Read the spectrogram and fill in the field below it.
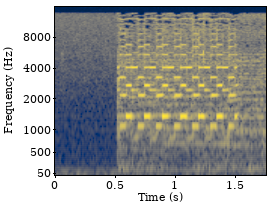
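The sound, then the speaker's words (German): A telephone starts ringing abruptly after a brief quiet moment, its bright electronic ringtone repeating in a steady pulsing pattern, fairly loud, with no voices. “Hört ihr mal eben mit der Musik auf das Telefon gehen?”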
